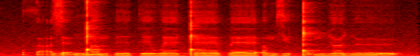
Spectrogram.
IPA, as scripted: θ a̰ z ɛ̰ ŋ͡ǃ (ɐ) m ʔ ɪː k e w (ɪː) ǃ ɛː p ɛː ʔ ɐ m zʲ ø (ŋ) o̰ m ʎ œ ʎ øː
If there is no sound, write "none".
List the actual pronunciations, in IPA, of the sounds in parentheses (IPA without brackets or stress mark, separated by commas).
ɐ, ɛː, ǃ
